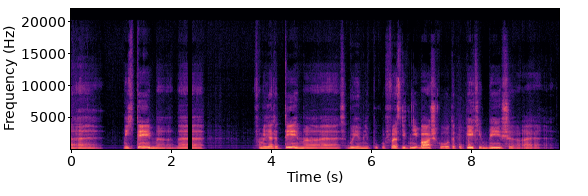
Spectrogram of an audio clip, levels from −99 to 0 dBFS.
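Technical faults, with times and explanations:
2.32 to 2.44 s, digital broadcast dropout: the speech fades out over 8 ms and is muted for 85 ms, which fits two lost or corrupted frames. The receiver silenced its output until valid frames resumed, so that stretch of programme is gone.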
